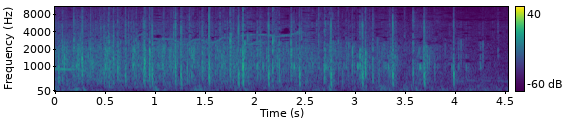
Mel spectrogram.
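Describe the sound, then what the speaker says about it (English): Steady audience applause at a college commencement ceremony, many hands clapping in a dense, even patter that tapers off slightly toward the end. "Another round of applause for our student speakers, Hannah, Melissa, and David."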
